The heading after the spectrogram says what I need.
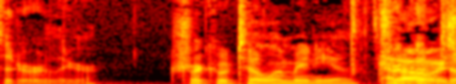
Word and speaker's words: trichotillomania: Trichotillomania? I always pronounce it trichotillomania.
